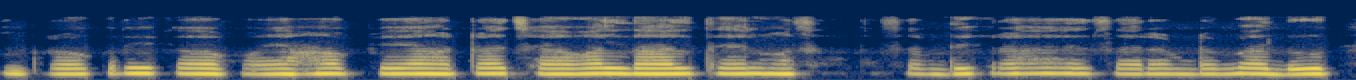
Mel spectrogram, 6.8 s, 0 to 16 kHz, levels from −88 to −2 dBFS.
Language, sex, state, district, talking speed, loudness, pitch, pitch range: Hindi, female, Jharkhand, Garhwa, 140 wpm, -15 LUFS, 215 Hz, 205-220 Hz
